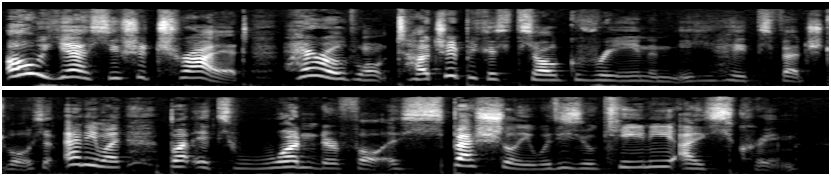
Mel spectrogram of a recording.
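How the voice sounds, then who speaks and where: A woman's voice: mid-range voice, sing-song, a little fast, few pauses, fairly bright tone, no room sound. A woman acting an earnest, rambling, paranoid housewife in a radio comedy. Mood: earnest, insistent. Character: dotty, paranoid housewife convinced vegetables are alien invaders.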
